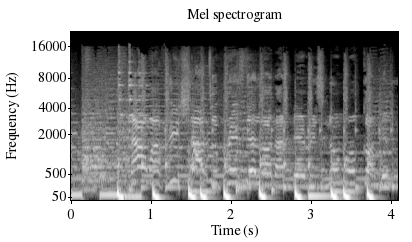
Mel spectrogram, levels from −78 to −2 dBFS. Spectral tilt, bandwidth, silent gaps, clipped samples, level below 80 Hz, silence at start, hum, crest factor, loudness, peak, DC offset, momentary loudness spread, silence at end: -4.5 dB/octave; 17 kHz; none; under 0.1%; -14 dBFS; 0 s; none; 10 dB; -12 LUFS; 0 dBFS; under 0.1%; 4 LU; 0 s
